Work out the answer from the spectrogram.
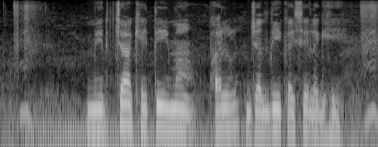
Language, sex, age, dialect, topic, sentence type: Chhattisgarhi, male, 18-24, Northern/Bhandar, agriculture, question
